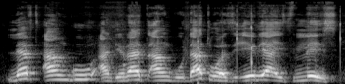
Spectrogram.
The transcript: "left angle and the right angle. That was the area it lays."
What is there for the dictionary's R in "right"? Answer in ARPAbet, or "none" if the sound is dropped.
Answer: R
